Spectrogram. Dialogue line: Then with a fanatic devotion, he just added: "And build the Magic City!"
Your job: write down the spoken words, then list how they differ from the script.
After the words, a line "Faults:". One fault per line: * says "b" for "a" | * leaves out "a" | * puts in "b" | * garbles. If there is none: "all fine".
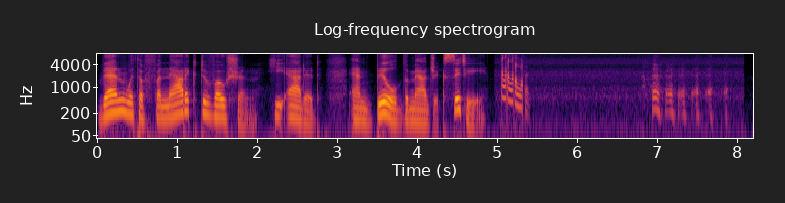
Then with a fanatic devotion, he added: "And build the Magic City!"
Faults:
* leaves out "just"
